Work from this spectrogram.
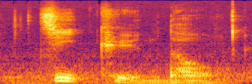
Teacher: Do is also low. So actually, they're all low level tones.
